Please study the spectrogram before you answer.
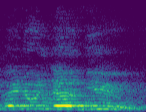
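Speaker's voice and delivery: mock child's blunt taunt; kid voice. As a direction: act out a kid saying it to provoke.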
